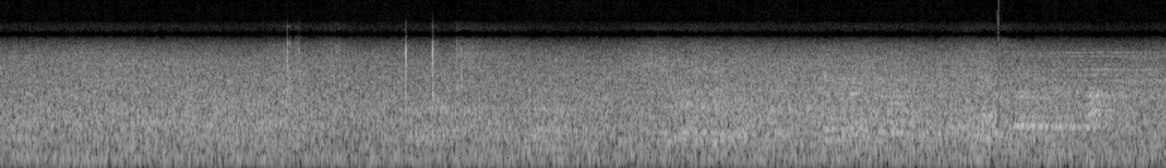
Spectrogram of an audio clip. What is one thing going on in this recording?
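Water from a fountain splashes steadily into a pool.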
